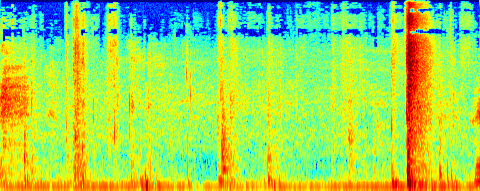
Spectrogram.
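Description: A travel trailer's entry door and screen-door latch being worked as someone steps in: scattered clicks and knocks, the loudest a sharp knock about five seconds in.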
